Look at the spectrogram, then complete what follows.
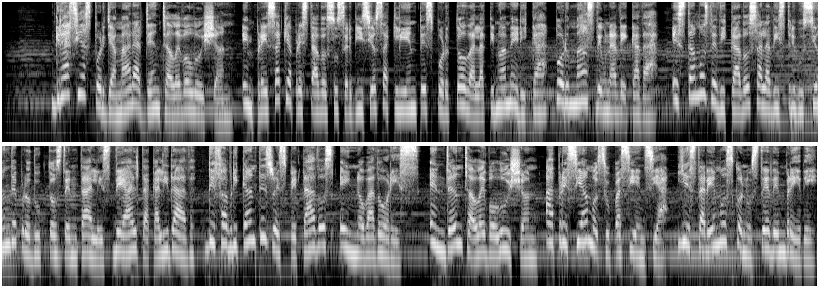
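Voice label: Spanish, IVR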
